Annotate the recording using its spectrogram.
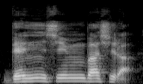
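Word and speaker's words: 電信柱: 그래서 발음이 덴신바시라입니다. 덴신바시라.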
